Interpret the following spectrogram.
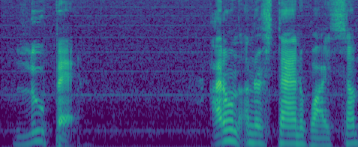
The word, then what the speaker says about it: Lupe: lupa s belt l u p and it's pronounced Lupin I don't understand why some people always want to put a Y at the end of my name and call me loopy I tell them that yes I'm a little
